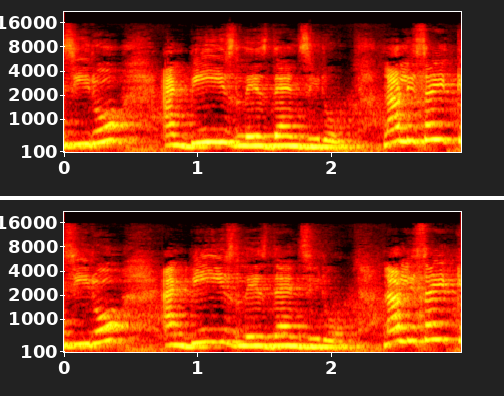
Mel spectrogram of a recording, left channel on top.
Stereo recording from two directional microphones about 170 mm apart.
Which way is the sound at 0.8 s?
30° left (ahead or behind).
